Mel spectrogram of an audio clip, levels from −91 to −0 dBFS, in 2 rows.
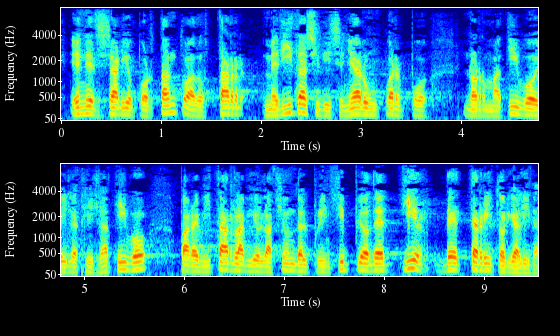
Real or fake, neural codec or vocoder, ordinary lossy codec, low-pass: real; none; none; none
